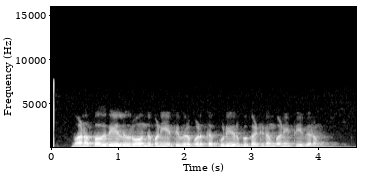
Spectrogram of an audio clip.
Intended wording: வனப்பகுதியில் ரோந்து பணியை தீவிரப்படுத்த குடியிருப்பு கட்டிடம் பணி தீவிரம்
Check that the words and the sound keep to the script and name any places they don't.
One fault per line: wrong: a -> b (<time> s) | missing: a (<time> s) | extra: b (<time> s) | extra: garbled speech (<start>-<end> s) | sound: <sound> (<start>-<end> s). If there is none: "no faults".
no faults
